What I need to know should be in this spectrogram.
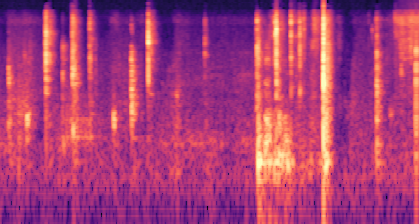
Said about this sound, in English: I'm going to come in with my cut and emboss machine.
